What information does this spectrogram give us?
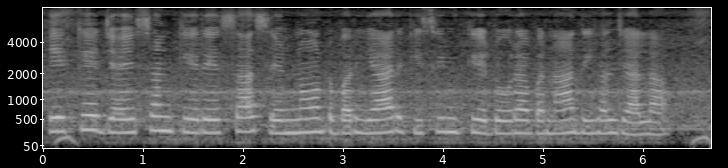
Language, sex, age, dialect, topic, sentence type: Bhojpuri, female, 51-55, Southern / Standard, agriculture, statement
